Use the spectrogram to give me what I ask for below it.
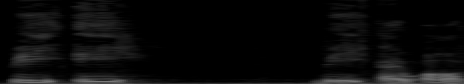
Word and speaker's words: Vevor: Um yeah, any comments you've got on one of these, uh I think it's pronounced Vevor. V E V O R, Vevor.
